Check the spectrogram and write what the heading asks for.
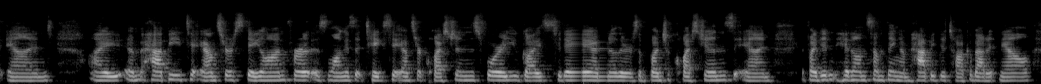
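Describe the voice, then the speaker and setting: A woman giving an earnest, pleading webinar presentation over a video call. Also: mid-range voice. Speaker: guest speaker on a webinar. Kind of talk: emotional presentation.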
